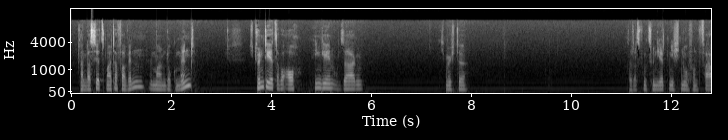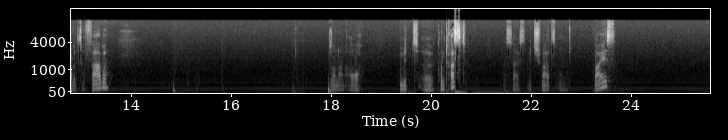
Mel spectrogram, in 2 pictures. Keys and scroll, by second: 7.8 ctrl+d, 13.9 ctrl+shift+g, 15.4 Delete.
